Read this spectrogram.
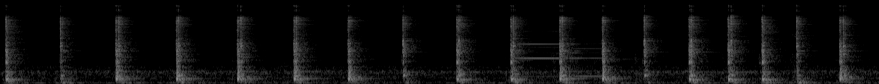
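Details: Edsel with the key on and the engine not running. A sharp, even tick about twice a second, near 107 per minute, from the push-button shifter mechanism ticking on its own.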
